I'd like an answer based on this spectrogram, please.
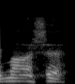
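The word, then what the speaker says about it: מעשה: We don't say ma'aseh, we say ma'aseh. Ma'aseh. So you hit the last syllable, but that patach is open because of secondary opening.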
